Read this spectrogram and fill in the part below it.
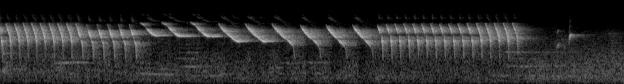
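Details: Singing canaries deliver a rapid rattling trill of high notes, break into a string of falling slurred whistles, then resume the quick trill before stopping abruptly, leaving quiet background with one faint chirp.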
